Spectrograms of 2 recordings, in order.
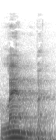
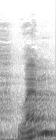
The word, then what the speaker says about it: Lamb: 근데 여기서 우리가 주의할 점은 마지막 글자 B는 소리가 안 나요. 이 단어에서는. 그래서 Lamb 하면 안 되고 Lamb이라고 해야 맞는 발음이에요. Lamb of God.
